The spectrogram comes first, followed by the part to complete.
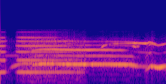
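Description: Horns sounding: a long blast on one held note, overlapped by a second, higher held note that starts just after it and carries on once the first stops.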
